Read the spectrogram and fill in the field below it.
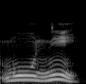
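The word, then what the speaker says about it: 문의: 문이 할 때 두 번째 오는 글자는 문이. 쓰기는 이렇게 쓰지만 받아쓰기 할 때 이렇게 읽어준다. 발음하기가 편안해요.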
